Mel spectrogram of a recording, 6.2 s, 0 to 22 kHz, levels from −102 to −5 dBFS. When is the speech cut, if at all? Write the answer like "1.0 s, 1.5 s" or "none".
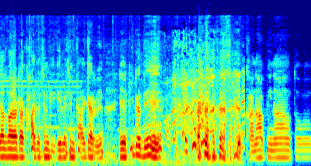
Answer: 4.7 s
